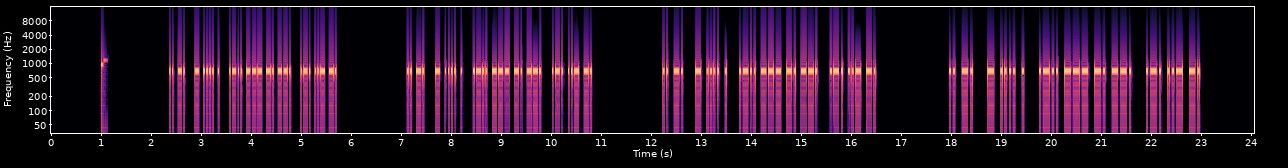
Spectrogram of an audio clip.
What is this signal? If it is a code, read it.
Morse code, heard as a keyed tone, about 34 wpm, 700 Hz. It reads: IN THE LONG RUN IN THE LONG RUN IN THE LONG RUN IN THE LONG RUN
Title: Speed-Racing - Sets of 4 Words 28wpm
